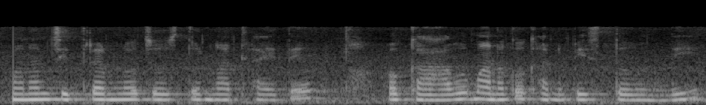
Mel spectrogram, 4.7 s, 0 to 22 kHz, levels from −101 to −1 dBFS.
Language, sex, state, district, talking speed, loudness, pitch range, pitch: Telugu, female, Telangana, Nalgonda, 115 wpm, -37 LUFS, 210-220 Hz, 215 Hz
